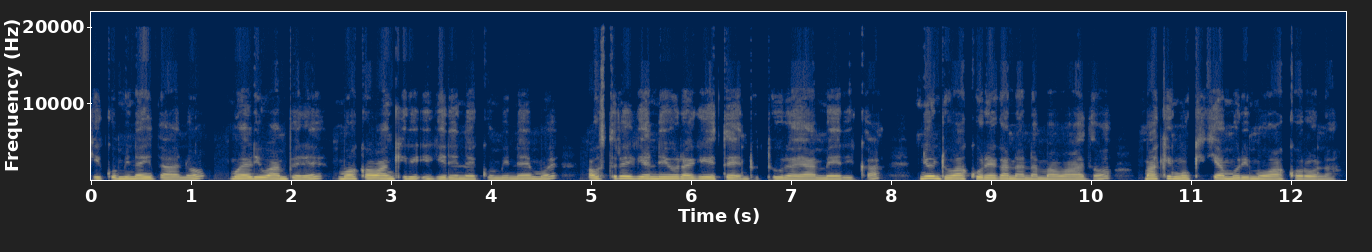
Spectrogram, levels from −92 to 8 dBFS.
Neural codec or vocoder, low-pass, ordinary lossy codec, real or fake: vocoder, 44.1 kHz, 128 mel bands every 256 samples, BigVGAN v2; 19.8 kHz; Opus, 32 kbps; fake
